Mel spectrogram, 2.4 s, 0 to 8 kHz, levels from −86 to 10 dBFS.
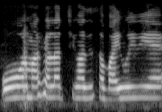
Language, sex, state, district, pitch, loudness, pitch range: Hindi, female, Uttar Pradesh, Muzaffarnagar, 270 Hz, -12 LUFS, 265-275 Hz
